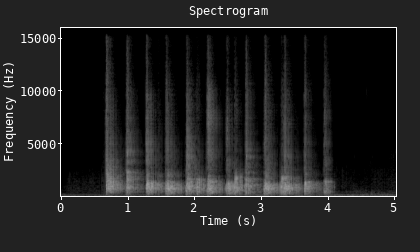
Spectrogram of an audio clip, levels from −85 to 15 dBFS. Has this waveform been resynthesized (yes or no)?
yes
